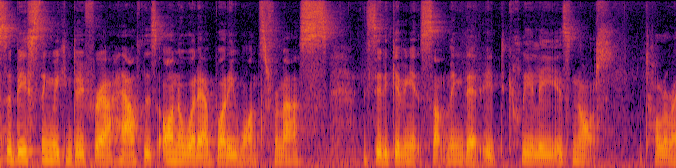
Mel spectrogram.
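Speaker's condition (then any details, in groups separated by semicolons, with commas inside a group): No condition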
